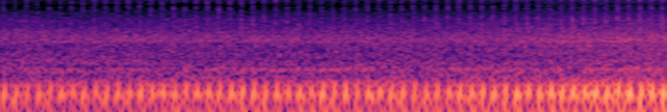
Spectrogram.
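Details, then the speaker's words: Dodge Journey, fairly loud when first started, AC on; exhaust leak at a broken clamp on an aftermarket catalytic converter, pressure felt escaping. Rapid, even puffing chuff over a low idle rumble. "All right, so let's see. Looky, oh, it is an exhaust leak."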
